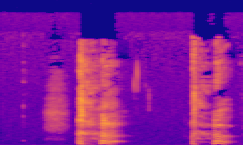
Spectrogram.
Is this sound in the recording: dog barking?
no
